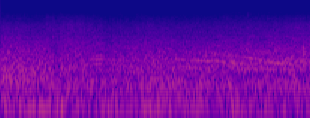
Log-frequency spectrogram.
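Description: Rumbling noise of a street explosion and its aftermath, with a few gliding, wavering tones rising and falling above it in the second half.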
